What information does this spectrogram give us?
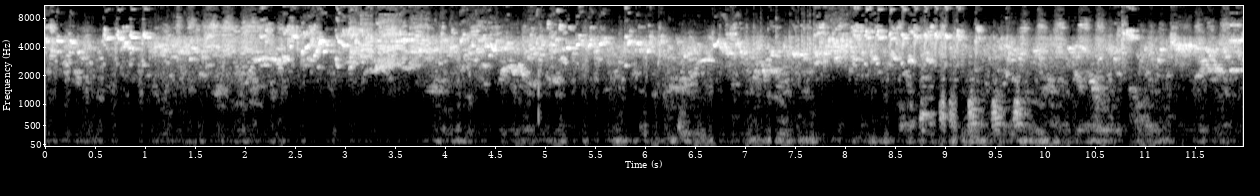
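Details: Breeding colony of captive African color lovebirds, including color mutations, with chicks being moved apart; sustained shrill chattering from a crowd of birds, rising and falling in loudness, over a low mechanical hum.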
